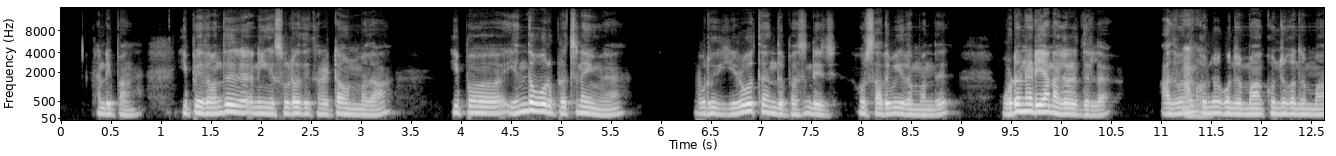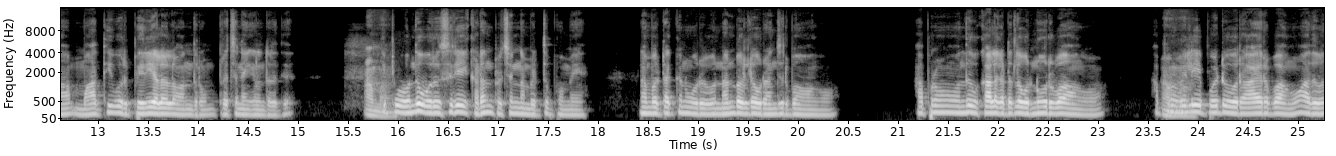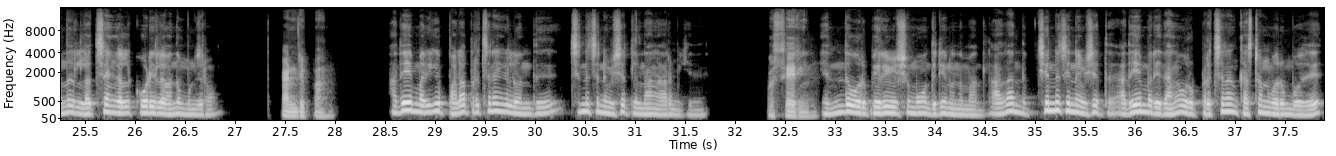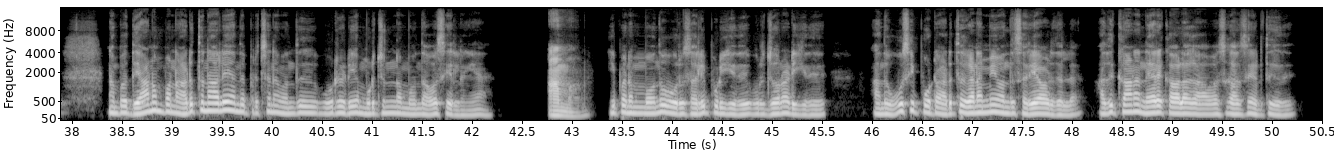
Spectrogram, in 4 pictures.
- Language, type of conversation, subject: Tamil, podcast, பணச்சுமை இருக்கும்போது தியானம் எப்படி உதவும்?
- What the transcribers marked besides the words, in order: other background noise; "சரிங்க" said as "சரிங்"; unintelligible speech; "ஆமாங்க" said as "ஆமாங்"; "கால" said as "காலக"; "அவகாசம்" said as "அவசம்"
